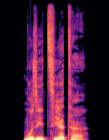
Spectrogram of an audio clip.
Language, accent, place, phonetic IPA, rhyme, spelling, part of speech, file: German, Germany, Berlin, [muziˈt͡siːɐ̯tə], -iːɐ̯tə, musizierte, verb, De-musizierte.ogg
- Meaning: inflection of musizieren: 1. first/third-person singular preterite 2. first/third-person singular subjunctive II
